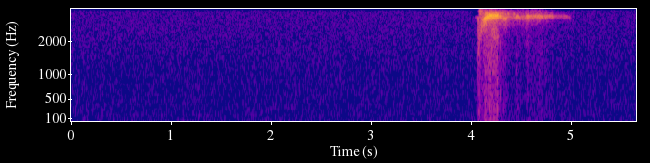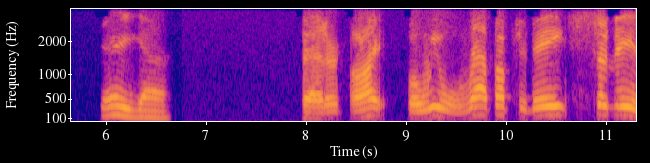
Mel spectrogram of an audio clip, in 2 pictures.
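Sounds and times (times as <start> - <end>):
shrill blast from a coach's whistle: 4.1 - 5.0
speech: 6.0 - 6.7, 8.0 - 11.2.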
